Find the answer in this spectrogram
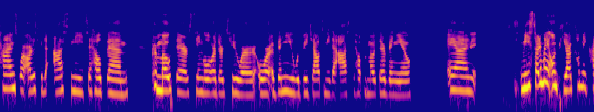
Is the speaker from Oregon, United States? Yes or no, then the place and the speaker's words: yes; Portland, Oregon, United States; now in Nashville, United States; I live in Nashville, Tennessee. I'm originally from Portland, Oregon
